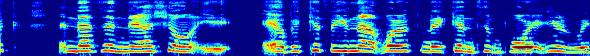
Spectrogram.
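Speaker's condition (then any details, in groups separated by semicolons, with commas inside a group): Cerebral palsy; voice affected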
